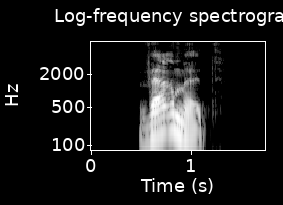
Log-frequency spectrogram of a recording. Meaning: second-person plural subjunctive I of wärmen
- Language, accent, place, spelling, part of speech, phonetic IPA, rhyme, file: German, Germany, Berlin, wärmet, verb, [ˈvɛʁmət], -ɛʁmət, De-wärmet.ogg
